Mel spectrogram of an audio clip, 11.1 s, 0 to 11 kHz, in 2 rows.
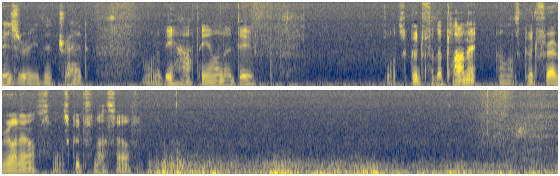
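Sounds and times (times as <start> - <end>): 
speech: 0.0 - 2.9, 3.8 - 7.6
thunder rumbling: 7.0 - 11.1.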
